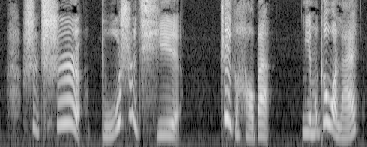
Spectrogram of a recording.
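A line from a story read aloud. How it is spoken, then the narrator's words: Piglet laughing. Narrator (Chinese): 小猪又哈哈笑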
